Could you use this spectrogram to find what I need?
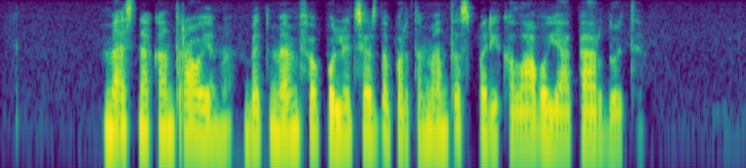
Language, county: Lithuanian, Vilnius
